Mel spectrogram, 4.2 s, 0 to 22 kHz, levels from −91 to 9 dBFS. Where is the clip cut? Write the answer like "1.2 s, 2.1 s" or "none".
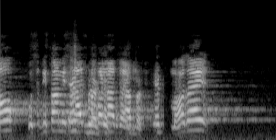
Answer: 2.5 s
